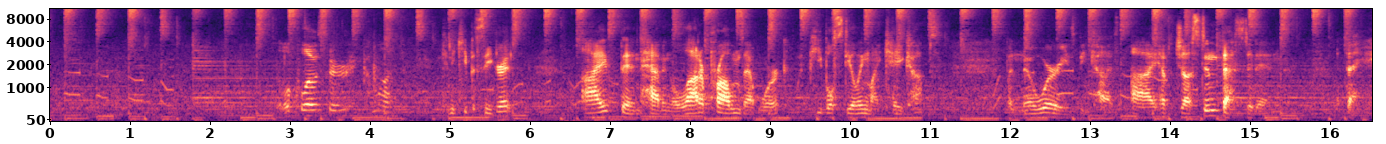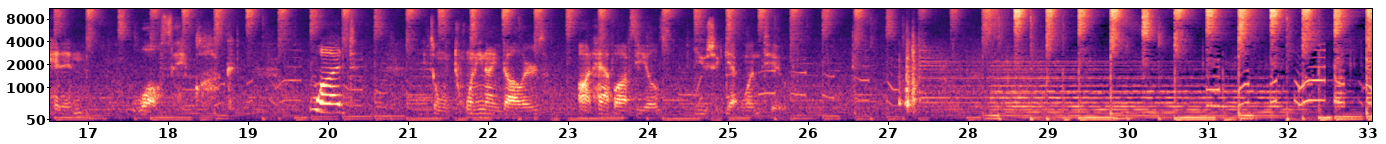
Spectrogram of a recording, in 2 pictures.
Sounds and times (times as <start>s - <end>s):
Music: 0.0s - 33.0s
Speech: 2.8s - 5.8s, 6.6s - 11.1s, 12.0s - 15.4s, 16.2s - 17.0s, 17.6s - 18.8s, 19.8s - 20.4s, 21.2s - 25.8s.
